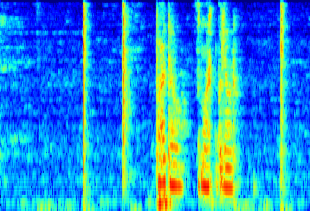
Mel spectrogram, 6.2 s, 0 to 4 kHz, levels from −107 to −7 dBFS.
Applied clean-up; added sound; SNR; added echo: classical method WPE with log-MMSE.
